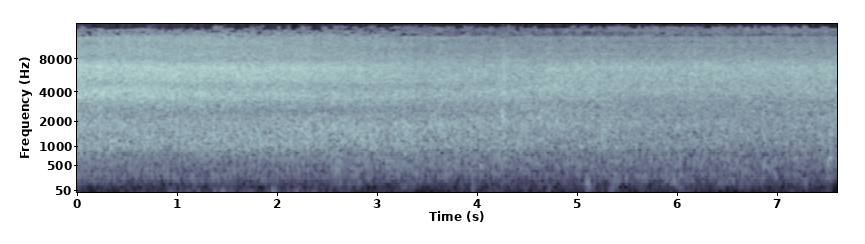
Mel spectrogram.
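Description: Steady rushing of a small waterfall spilling over rock ledges into a pool, slightly fainter near the end.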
